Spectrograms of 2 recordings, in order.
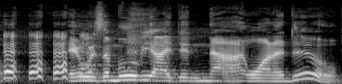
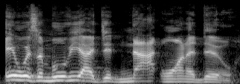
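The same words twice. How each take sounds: First: Slow, laughing through it, higher; laughing restatement. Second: Said in the usual way. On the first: Shown as a demonstration. Guest repeats to podcast hosts, slow and laughing. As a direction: repeat it slowly while laughing.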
